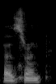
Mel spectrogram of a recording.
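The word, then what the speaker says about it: Ezran: have easily just had Ezra killed, but he didn't, because he's not a monster. Ezrin, he's like, there's an N at the end. Yeah, Ezrin.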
